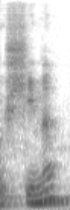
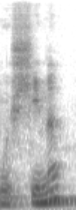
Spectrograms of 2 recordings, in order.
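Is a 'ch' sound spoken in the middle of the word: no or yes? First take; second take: no; no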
